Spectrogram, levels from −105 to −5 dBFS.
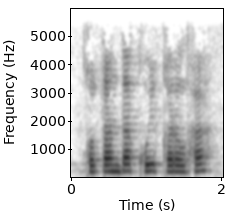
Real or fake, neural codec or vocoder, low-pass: real; none; 5.4 kHz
